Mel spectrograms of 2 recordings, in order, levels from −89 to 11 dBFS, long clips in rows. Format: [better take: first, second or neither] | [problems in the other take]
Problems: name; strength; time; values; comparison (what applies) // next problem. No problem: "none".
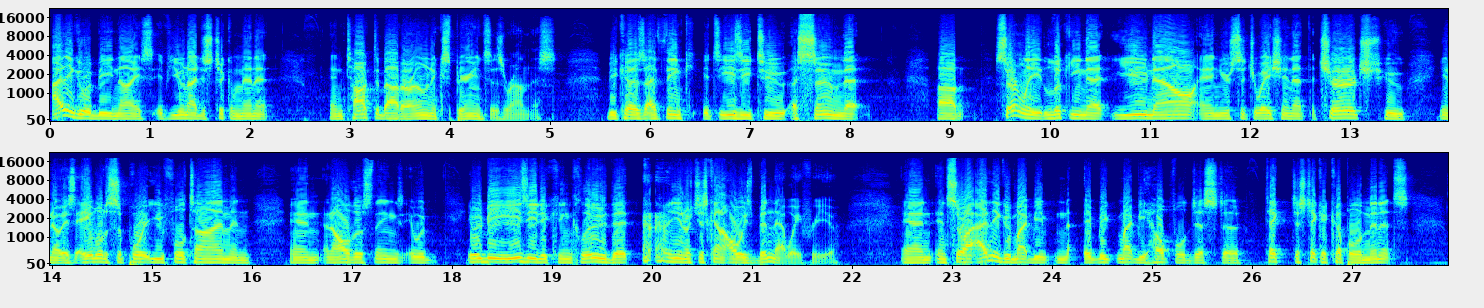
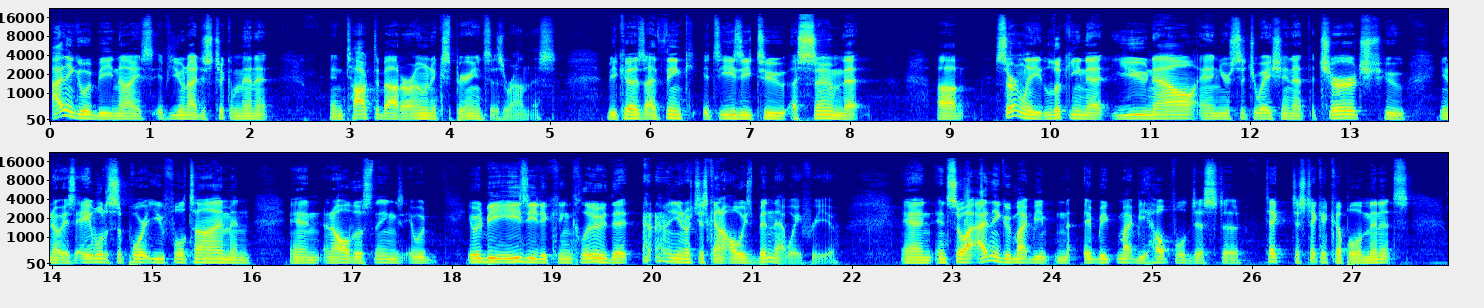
second | distortion; heavy; 12% of the sound clipped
